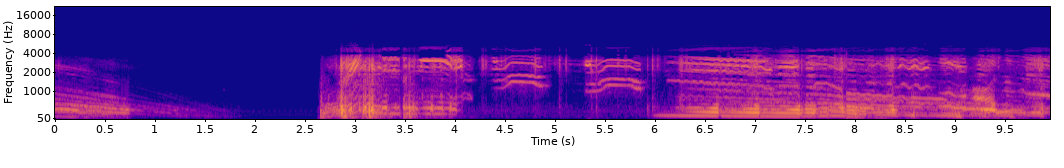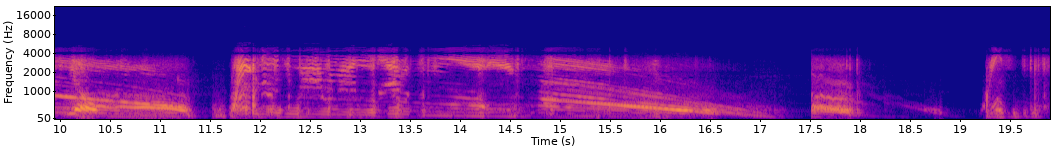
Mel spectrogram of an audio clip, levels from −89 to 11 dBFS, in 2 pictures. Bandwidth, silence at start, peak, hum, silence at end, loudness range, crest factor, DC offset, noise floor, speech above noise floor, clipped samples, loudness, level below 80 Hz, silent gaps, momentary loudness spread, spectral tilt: 5.2 kHz; 0 s; -2 dBFS; none; 0 s; 6 LU; 24 dB; under 0.1%; -83 dBFS; 60 dB; under 0.1%; -24 LUFS; -62 dBFS; none; 17 LU; -8.5 dB/octave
